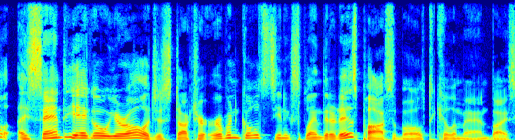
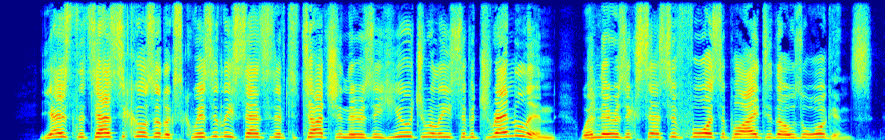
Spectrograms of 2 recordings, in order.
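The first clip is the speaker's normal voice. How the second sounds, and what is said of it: Deliberately bad put-on Jewish accent. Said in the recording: “I'll do a terrible Jewish accent here.”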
